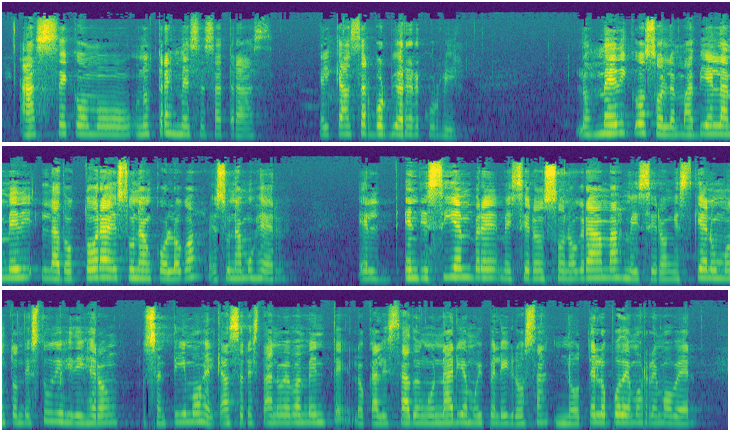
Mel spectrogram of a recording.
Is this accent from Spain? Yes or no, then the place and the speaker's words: no; Nicaragua; Quiero decirle que soy nicaragüense, nací en Nicaragua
